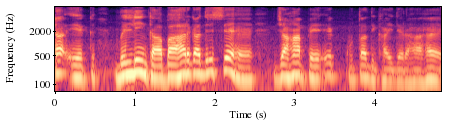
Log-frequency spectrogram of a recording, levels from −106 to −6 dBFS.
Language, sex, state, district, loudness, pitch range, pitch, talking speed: Hindi, male, Jharkhand, Palamu, -13 LUFS, 130-180 Hz, 150 Hz, 185 wpm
